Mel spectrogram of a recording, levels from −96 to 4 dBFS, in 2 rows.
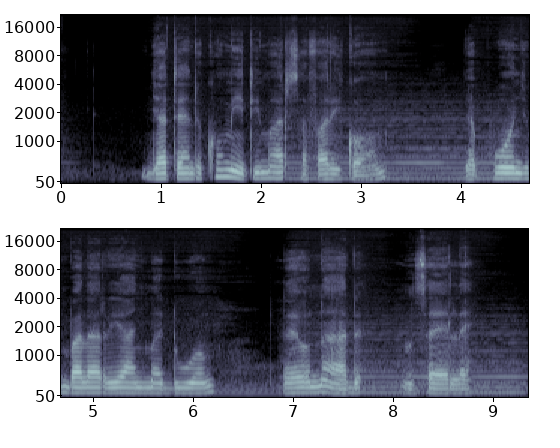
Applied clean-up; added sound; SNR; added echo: none; Bowed string instrument; 19 dB; none.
